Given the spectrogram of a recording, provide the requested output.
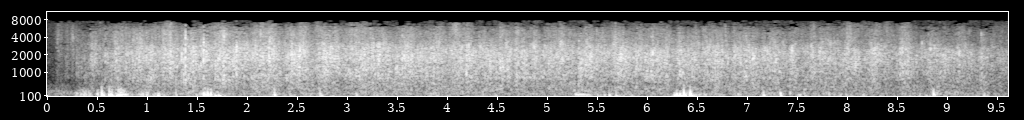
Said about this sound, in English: I'm glad you didn't clap too much longer because I have about a minute and a half to wrap everything up here.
